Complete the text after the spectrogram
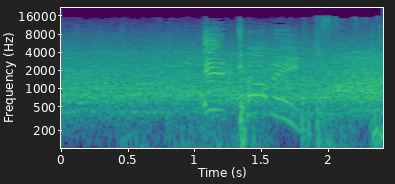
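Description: A body crashes onto the arena floor.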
